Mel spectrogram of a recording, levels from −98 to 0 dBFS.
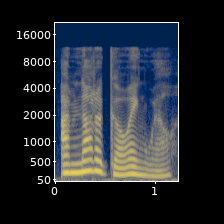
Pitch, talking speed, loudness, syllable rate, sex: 195 Hz, 245 wpm, -17 LUFS, 4.6 syllables/s, female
